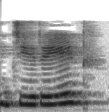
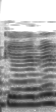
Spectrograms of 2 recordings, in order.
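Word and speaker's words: gerade: वैसे जर्मन है, इसको कुछ लोग जिरेड अनजिरेड बोलते हैं, लेकिन इसका प्रॉपर प्रोनाउंसिएशन जो होता है वो होता है गैरेड और अनगैरेड, क्योंकि ये जर्मन वर्ड है, ये इंग्लिश वर्ड नहीं है।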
